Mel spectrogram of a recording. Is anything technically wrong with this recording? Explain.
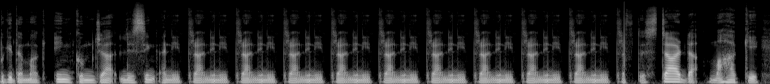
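Yes. From 2.15 s to 6.24 s there is a broken-record loop: the player or stream likely stalled and kept resending its last held fragment. A 0.48 s slice of speech repeats exactly nine times back to back, and the speech meant for that span is lost.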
